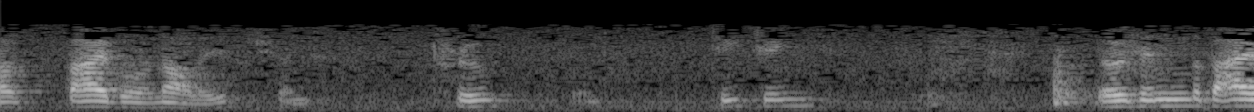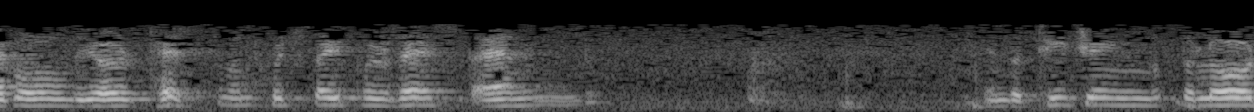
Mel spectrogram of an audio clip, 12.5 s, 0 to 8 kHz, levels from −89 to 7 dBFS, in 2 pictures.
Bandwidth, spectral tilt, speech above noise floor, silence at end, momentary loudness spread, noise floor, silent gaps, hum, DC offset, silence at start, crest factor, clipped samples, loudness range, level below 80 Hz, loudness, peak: 4.2 kHz; -10 dB/octave; 24 dB; 0 s; 24 LU; -49 dBFS; none; none; under 0.1%; 0 s; 20 dB; under 0.1%; 13 LU; -64 dBFS; -26 LUFS; -8 dBFS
